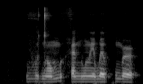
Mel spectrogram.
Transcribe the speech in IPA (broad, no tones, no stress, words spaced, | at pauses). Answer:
vudɔ̃mu hænwũe̯wɛkʷmə˞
